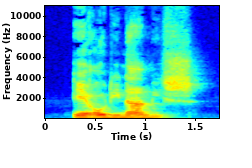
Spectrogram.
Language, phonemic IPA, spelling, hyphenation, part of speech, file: Dutch, /ˌɛː.roː.diˈnaː.mis/, aerodynamisch, ae‧ro‧dy‧na‧misch, adjective, Nl-aerodynamisch.ogg
- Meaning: aerodynamic, aerodynamical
